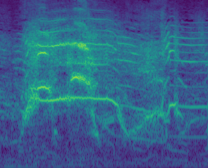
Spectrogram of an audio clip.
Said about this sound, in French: Les cris continuent. Les jeunes Anglais n'ont pas l'air du tout de respecter la famille royale.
